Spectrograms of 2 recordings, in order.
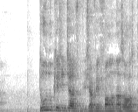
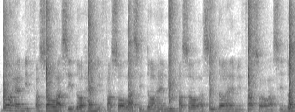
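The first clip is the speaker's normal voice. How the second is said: rapid, even run of note names; four notes per beat; 4 semitones lower than usual. Shown as a demonstration. Teacher moving up to four notes per beat, quick rhythmic recitation. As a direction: rattle off the notes in strict rhythm without stopping. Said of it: "passa pra quatro notas por tempo".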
